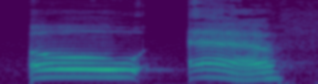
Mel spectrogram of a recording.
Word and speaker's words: of: goes to say that o f in spelling does not make an off sound o f f sounds like off off o f uh of our tongue is a little lower in the mouth it's a little lazier of a vowel and we're adding voice to that F we're not just making making a f but a v of one of a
